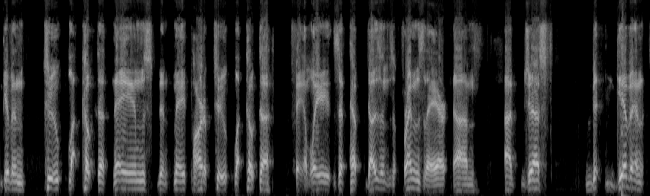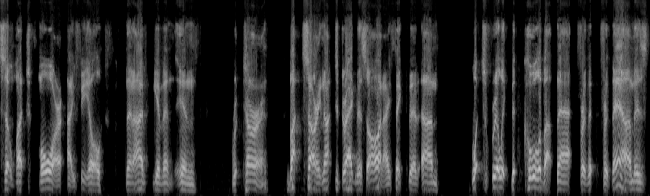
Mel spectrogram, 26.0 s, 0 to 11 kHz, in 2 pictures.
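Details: Adult man with a rare neurological voice disorder acquired in 2012 that made speaking difficult, still audible in his speech; neurological voice disorder.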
